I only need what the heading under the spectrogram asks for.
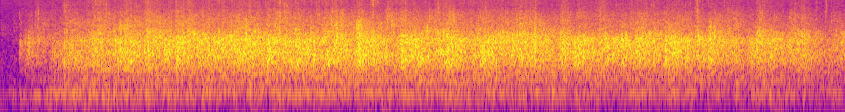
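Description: An audience breaks into steady, sustained applause for the event's supporters, including RBC and the Globe and Mail, a dense wash of many hands clapping that swells quickly and holds at a fairly loud level throughout.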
